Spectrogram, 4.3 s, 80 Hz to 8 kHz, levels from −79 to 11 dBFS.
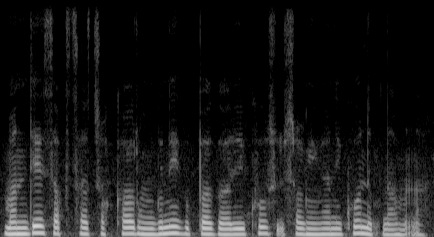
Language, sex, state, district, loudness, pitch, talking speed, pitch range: Garo, female, Meghalaya, West Garo Hills, -15 LUFS, 195 Hz, 110 wpm, 185-205 Hz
